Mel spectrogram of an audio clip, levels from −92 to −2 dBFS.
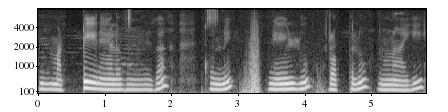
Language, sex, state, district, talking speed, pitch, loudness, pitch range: Telugu, female, Andhra Pradesh, Krishna, 80 wpm, 190 Hz, -17 LUFS, 180-215 Hz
